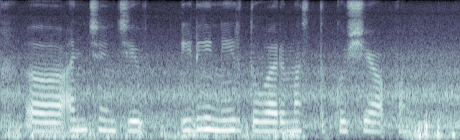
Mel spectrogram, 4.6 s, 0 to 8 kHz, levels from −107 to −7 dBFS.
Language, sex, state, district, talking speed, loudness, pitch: Tulu, female, Karnataka, Dakshina Kannada, 115 wpm, -16 LUFS, 200 Hz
